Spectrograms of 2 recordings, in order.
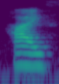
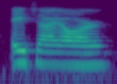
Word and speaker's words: Hirsch: Into the Wild, and it has Emil Heiss. It's so hard to say his name. Hirsch. Take that as you will. Try to say it yourself. I can't do it, so let's move on.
